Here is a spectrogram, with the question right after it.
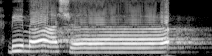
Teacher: وقف کی صورت میں حمزہ ساکن ہوگا تو جھٹکا محسوس ہوگا اور آواز کو بند کر لیں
